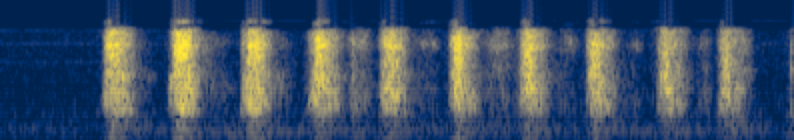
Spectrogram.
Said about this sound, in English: And then the other breathing that I was exploring today is called Kapha Bhati. And it's a sort of an exhalation breath that comes from your diaphragm. And it sounds like a panting dog. It sounds like this.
